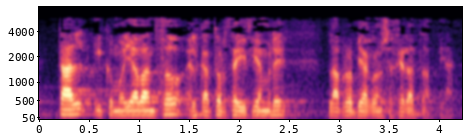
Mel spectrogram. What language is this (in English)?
Spanish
